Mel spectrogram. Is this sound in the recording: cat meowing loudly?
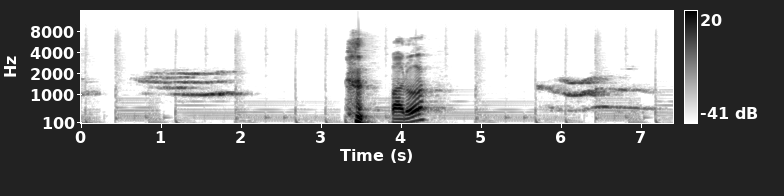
yes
